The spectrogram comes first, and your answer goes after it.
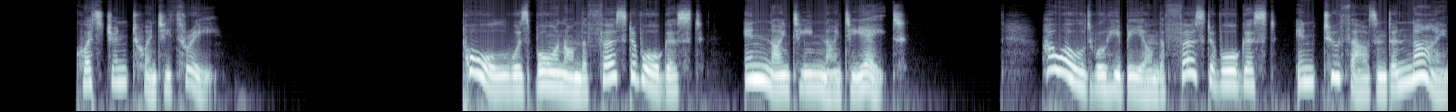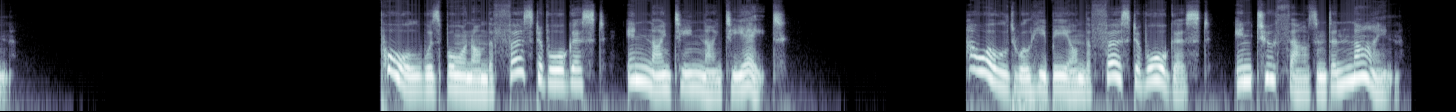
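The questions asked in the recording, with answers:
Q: How old will he be on the 1st of August in 2009?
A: 11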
